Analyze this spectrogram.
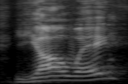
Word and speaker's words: Yahweh: up four Hebrew letters, and then we've put the vowels in there so that we're able to pronounce it a little better, and we can pronounce it Yahweh.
